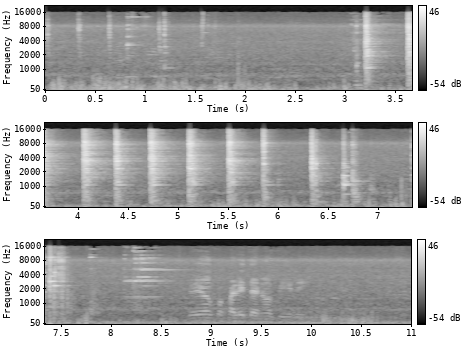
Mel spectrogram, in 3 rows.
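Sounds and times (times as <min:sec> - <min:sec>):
hammer striking metal hub: 0:03.1 - 0:08.8.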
